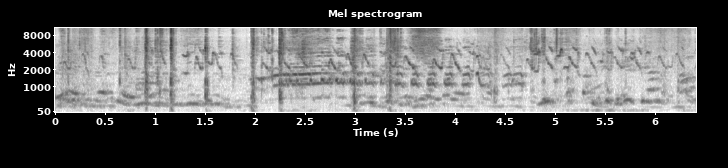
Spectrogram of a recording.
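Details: A group of grey francolin chicks at feeding, producing dense high peeping and trilled chirps. Sharp tapping clicks recur throughout, with a brief low rumble near the end.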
